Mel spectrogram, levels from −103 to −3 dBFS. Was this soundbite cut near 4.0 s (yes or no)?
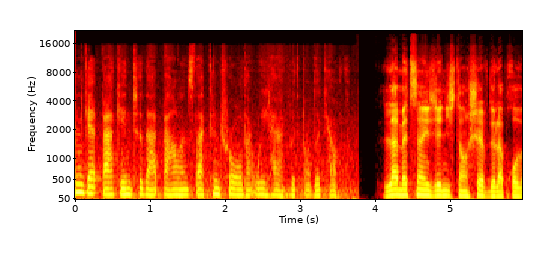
yes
